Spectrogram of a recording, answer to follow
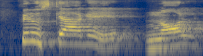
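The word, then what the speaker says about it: Knoll: फिर उसके आगे नॉल के साइलेंट रहेगा, नॉल एंड रस्का, ठीक है, या रुस्का भी बोल सकते हैं, रिस्का मत पढ़ लीजिएगा, रस्का या फिर रुस्का।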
